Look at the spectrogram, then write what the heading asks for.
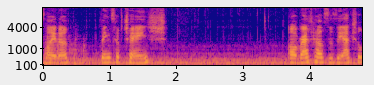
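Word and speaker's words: Rathaus: So it's not a TH sound, it's rat house.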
